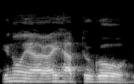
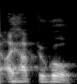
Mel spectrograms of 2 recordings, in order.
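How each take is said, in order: First: Slow, easygoing, a bit reluctant; loose, relaxed confidence. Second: Firm and decisive; bold. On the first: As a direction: say it casually, like it's a chore you can't avoid. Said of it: "थोड़ा सा loose confidence होके बोलेंगे". (ढीले आत्मविश्वास से, आराम से) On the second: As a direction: say it like you really mean to go. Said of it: "वही बोल्ड होके बोलेंगे". (बोल्ड, पक्के इरादे से) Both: Shown as a demonstration.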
